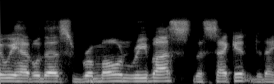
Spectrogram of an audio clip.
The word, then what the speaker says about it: Rivas: I think it's Rivas, like Beavis, but with an R. But I don't. Some people say Well, Rivas. Some people say Rivers. A lot of pizza places will just say Rivers.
